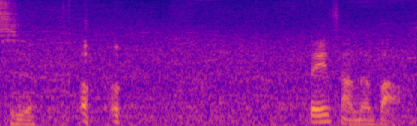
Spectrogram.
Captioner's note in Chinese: 笑聲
